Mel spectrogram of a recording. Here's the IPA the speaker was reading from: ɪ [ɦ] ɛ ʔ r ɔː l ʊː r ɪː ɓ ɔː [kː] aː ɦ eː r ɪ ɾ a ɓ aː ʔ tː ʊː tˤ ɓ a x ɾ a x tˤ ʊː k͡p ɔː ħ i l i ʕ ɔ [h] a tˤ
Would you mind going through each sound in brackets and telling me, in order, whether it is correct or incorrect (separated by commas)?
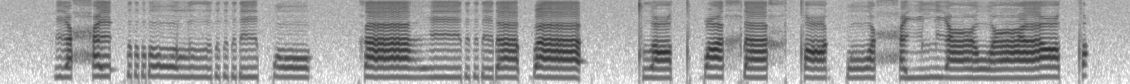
incorrect, correct, incorrect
